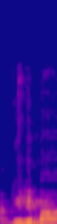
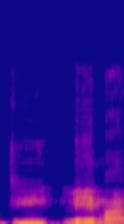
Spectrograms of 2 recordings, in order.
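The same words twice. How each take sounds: First: Said in the usual way. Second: "dilemma" pulled apart for learners; split syllables. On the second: Shown as a demonstration. Word split by syllable, then whole.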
